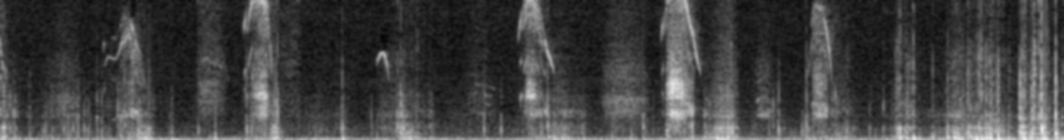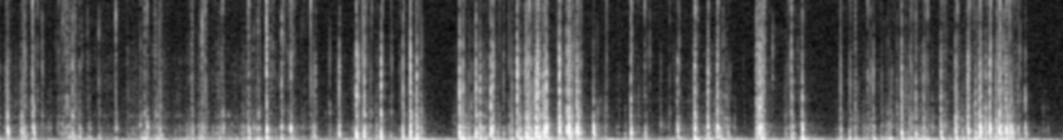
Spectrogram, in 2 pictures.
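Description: Long nails rub and flick across the black plastic pins of a pink plastic paddle hair brush. At first there are slow, scattered scrapes with bright rising swishes. These give way to a dense run of quick, crisp plastic ticks and clicks over a faint low hum.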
